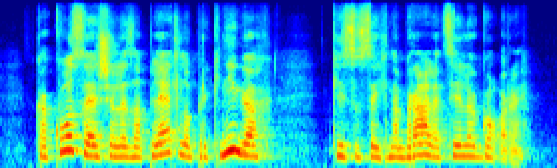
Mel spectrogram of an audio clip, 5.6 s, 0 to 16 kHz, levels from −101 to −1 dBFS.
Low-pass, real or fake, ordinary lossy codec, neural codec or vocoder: 14.4 kHz; fake; AAC, 48 kbps; autoencoder, 48 kHz, 128 numbers a frame, DAC-VAE, trained on Japanese speech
